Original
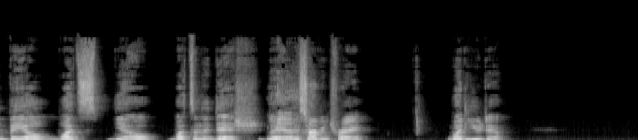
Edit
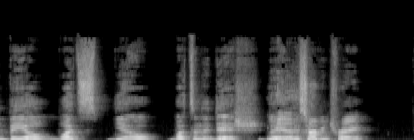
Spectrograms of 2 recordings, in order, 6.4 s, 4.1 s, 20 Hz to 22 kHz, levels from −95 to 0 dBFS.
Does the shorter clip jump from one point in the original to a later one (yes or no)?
no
